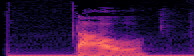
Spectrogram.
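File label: "tau6", Teochew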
